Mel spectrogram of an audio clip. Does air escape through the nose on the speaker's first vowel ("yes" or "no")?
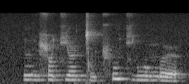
no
